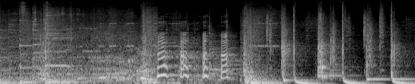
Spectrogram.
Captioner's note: bright music; Bruna laughs; upbeat energetic music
